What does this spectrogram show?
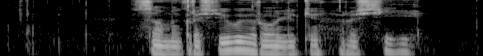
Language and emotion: Russian, sad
